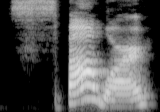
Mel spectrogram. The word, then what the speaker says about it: SPAWAR: SPAWAR is how they say it.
